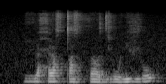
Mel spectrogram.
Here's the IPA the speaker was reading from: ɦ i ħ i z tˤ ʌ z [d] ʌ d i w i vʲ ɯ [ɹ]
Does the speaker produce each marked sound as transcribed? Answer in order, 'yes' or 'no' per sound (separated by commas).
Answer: no, no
